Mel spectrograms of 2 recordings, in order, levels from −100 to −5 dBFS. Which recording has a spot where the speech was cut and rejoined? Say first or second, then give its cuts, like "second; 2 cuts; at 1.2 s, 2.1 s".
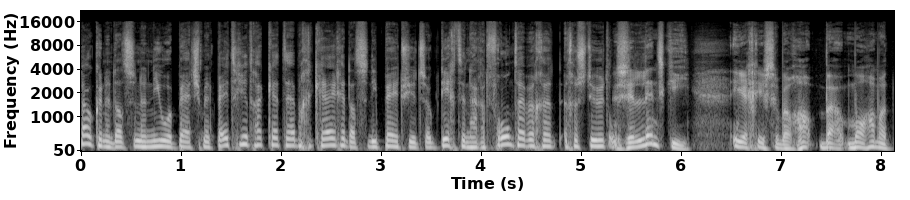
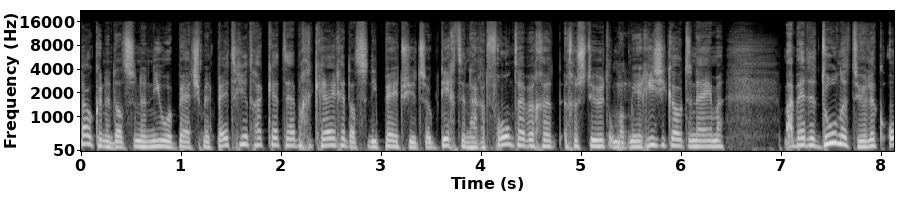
first; 2 cuts; at 5.3 s, 6.5 s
